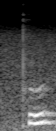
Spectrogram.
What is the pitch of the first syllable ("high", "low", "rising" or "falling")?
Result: rising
